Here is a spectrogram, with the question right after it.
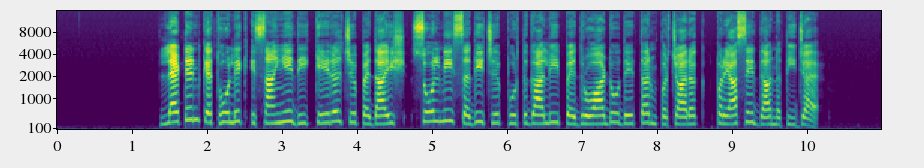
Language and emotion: Dogri, neutral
